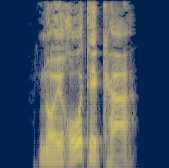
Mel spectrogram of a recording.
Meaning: neurotic person
- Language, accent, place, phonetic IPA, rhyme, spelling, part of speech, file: German, Germany, Berlin, [nɔɪ̯ˈʁoːtɪkɐ], -oːtɪkɐ, Neurotiker, noun, De-Neurotiker.ogg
